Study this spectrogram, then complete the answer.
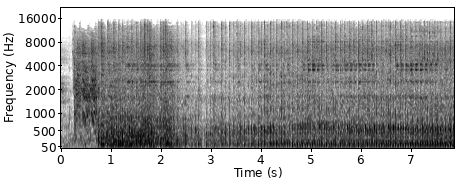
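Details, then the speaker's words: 1999 BMW K1200RS, noise and backfiring on a long ride: engine catches and settles into fast, sharp ticking puffs at each firing pulse; exhaust leak with the #4 exhaust tube loose and rattling against the manifold port. "so it doesn't take a rocket scientist figure out that's where the exhaust leak and the noise and the backfiring is coming from"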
